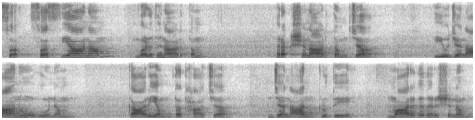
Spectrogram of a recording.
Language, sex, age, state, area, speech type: Sanskrit, male, 18-30, Tripura, rural, spontaneous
